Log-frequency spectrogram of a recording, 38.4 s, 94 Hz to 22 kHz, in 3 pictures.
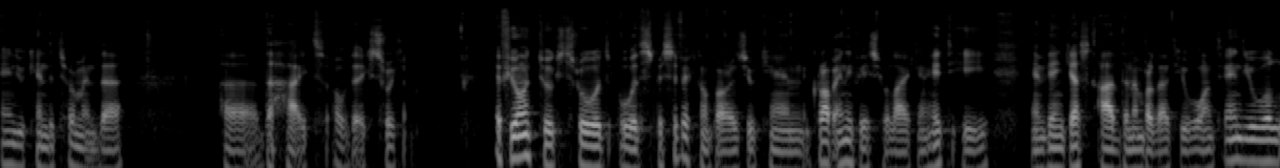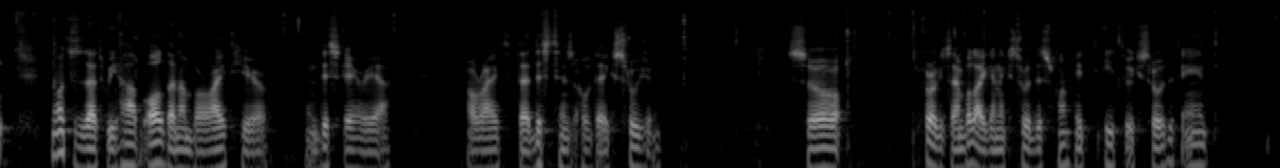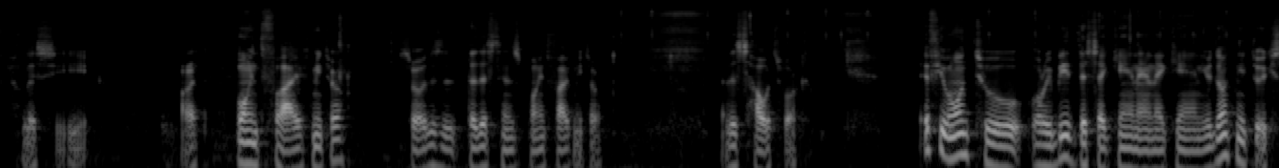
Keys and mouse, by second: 5.5 middle click, 6.6 middle click, 7.2 shift+middle click, 8.5-8.8 middle drag, 9.5 e, 13.9 ctrl+shift+3, 21.8 middle click, 22.5 shift+middle click, 23.4 e, 28.3 KP_Decimal, 28.6 KP_5, 29.1 KP_Enter, 31.9 middle click, 32.7 middle click, 33.9 middle click, 35.6 middle click, 37.1 shift+middle click, 37.7 middle click.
